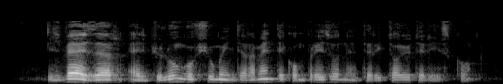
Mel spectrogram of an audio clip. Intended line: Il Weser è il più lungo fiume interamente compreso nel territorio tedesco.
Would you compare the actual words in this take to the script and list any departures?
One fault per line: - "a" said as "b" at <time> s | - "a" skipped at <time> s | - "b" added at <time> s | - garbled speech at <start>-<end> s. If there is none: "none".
none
